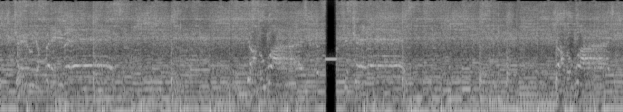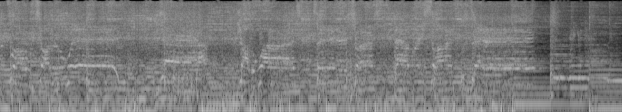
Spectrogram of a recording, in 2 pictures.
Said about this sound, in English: After that sobering song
